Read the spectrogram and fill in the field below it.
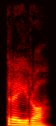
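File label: "ត្រី រ៉ស់", Khmer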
